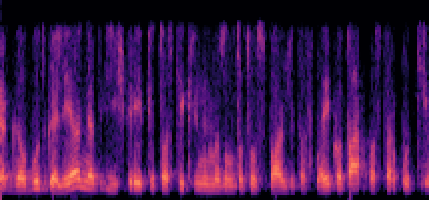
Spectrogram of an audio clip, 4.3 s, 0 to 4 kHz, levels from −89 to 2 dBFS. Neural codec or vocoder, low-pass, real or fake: none; 3.6 kHz; real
